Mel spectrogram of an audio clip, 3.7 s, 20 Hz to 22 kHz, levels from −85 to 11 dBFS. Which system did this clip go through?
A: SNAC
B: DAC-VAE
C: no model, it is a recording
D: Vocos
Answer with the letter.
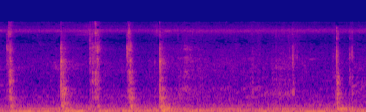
C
